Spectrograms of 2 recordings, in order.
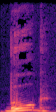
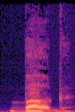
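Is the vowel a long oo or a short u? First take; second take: long oo; short u. First: The vowel is a long tense oo sound. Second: The vowel is a short relaxed u sound. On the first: The speaker calls it wrong. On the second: The speaker calls it right.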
